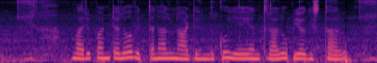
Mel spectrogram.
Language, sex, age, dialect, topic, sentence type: Telugu, female, 18-24, Utterandhra, agriculture, question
